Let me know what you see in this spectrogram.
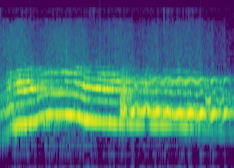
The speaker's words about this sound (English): If that wolf happens to be howling somewhere nearby, well, then some people grow angry. But taken just as raw animal vocalization, it strikes me as archetypal, primal in its essence.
